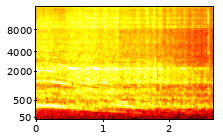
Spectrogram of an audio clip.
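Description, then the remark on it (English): A kitchen blender blends a mixture with a minimal amount of water, running loudly and steadily with a whirring motor hum whose pitch slowly drops as it churns, with no voices over it. “Blending away.”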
